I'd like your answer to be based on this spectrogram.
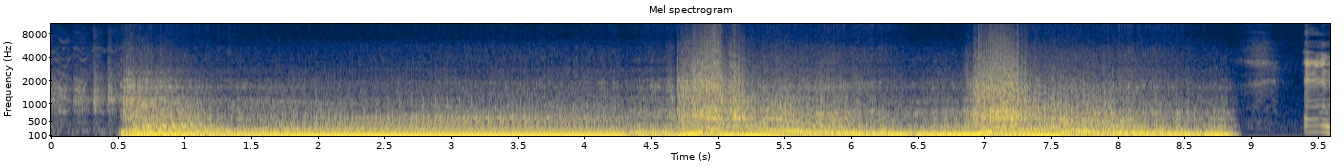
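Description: Truck engine fitted with new exhaust headers, revving loudly and close: a steady deep idle rises into two sharp throttle blips, then the engine cuts off near the end, with a brief word spoken at the start.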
